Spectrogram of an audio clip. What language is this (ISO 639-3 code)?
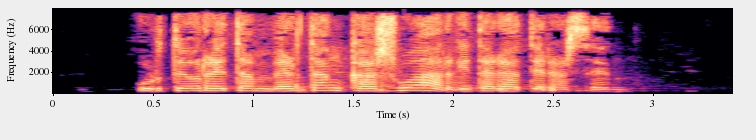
eus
